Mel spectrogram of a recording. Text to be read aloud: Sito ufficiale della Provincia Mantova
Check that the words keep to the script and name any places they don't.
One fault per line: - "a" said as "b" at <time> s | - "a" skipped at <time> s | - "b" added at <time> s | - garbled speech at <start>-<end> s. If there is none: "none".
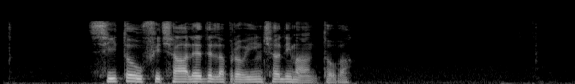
- "di" added at 2.8 s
